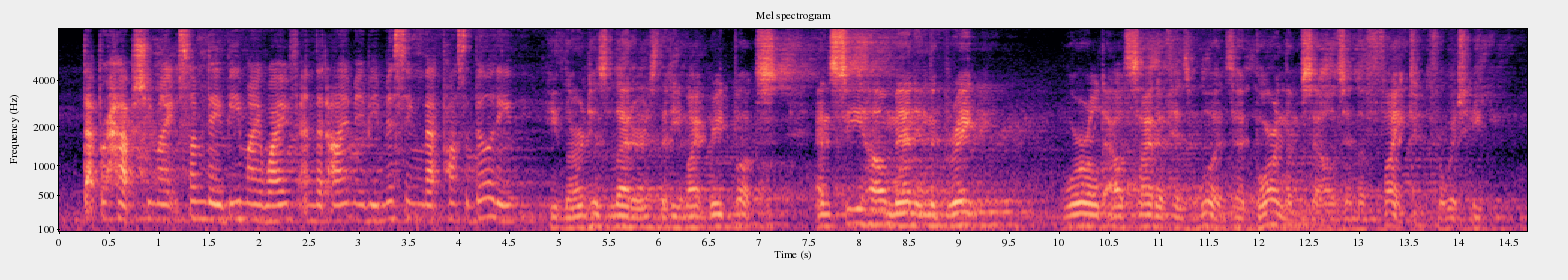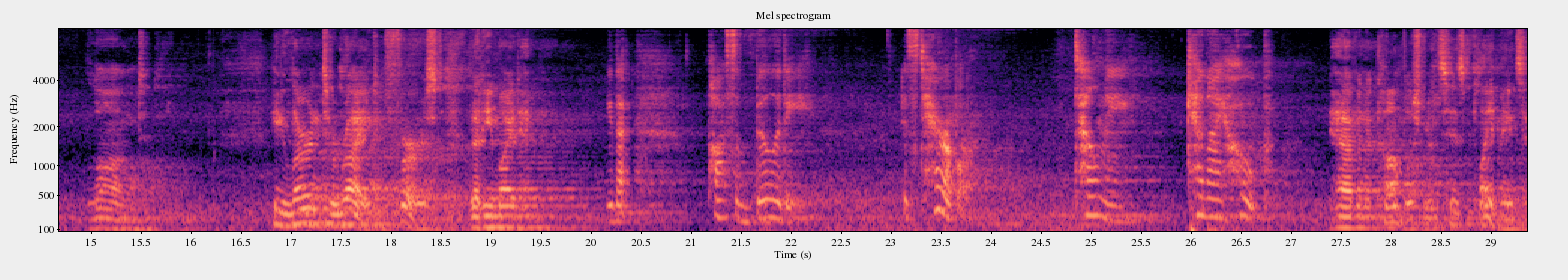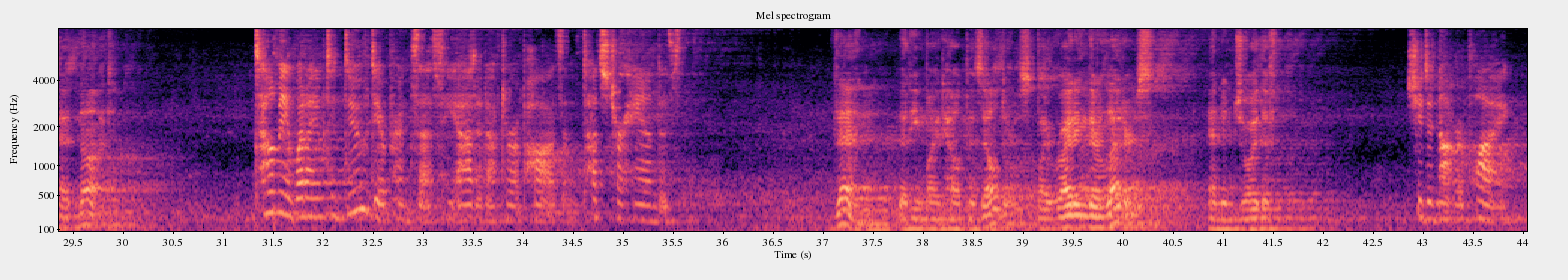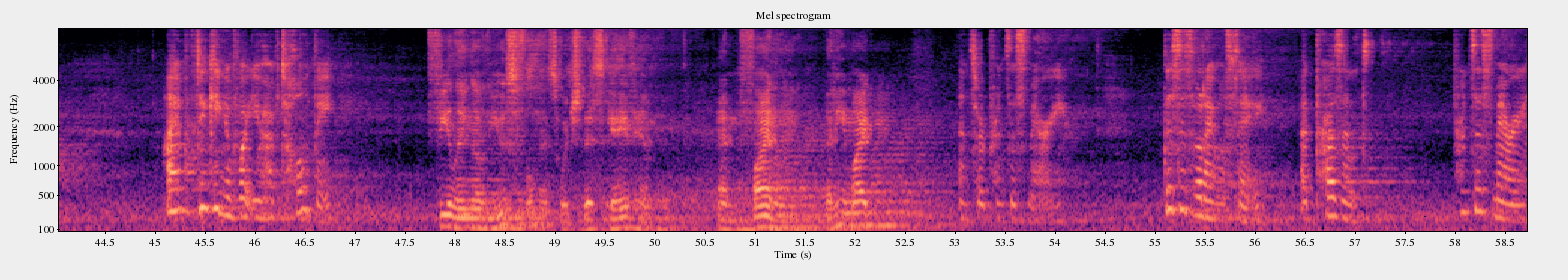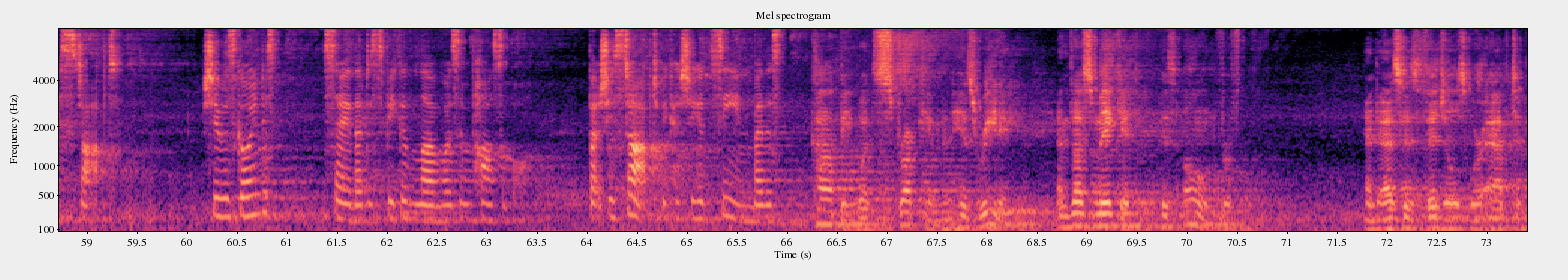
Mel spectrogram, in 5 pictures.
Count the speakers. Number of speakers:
2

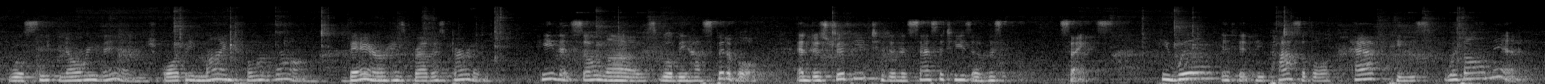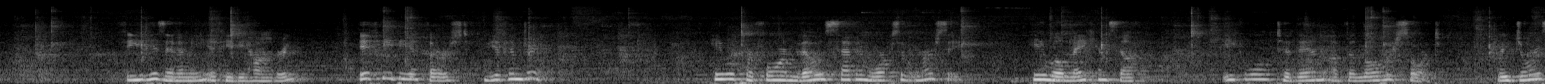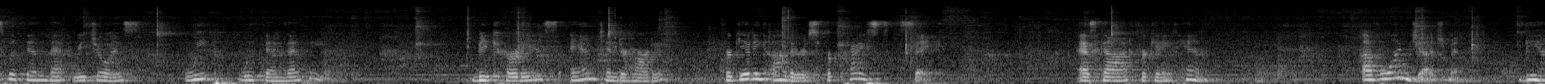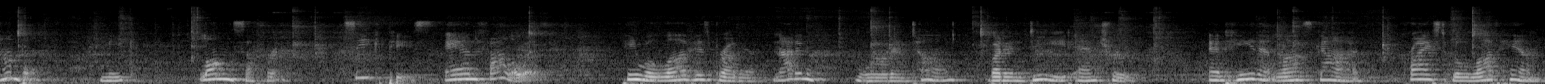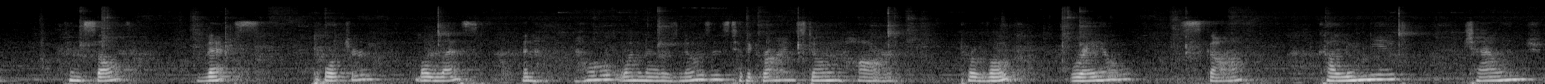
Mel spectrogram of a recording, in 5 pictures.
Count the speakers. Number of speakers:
1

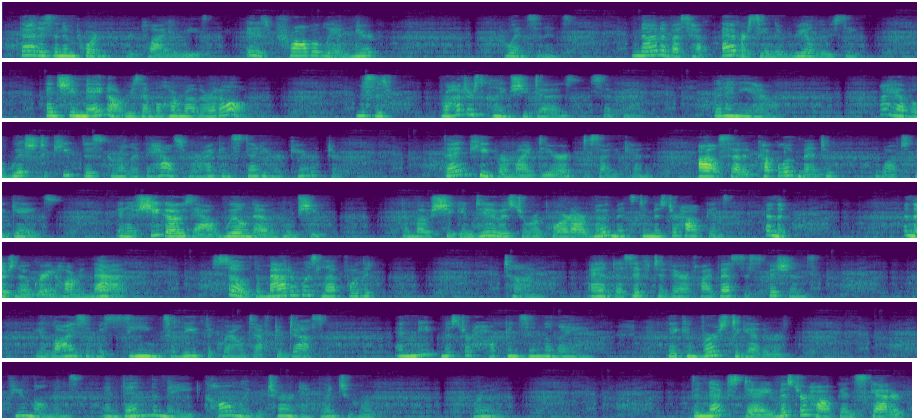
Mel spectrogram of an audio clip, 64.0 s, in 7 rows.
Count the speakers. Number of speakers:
1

